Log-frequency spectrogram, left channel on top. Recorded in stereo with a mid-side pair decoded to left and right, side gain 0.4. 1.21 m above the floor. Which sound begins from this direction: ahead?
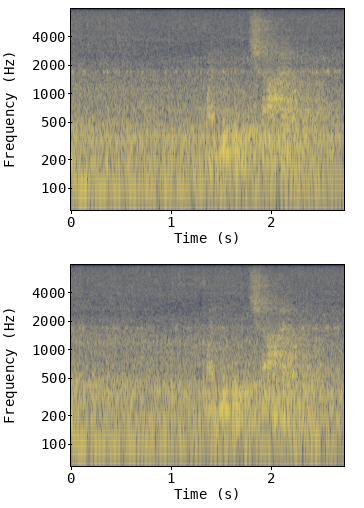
A man speaking, at 1.3 s.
